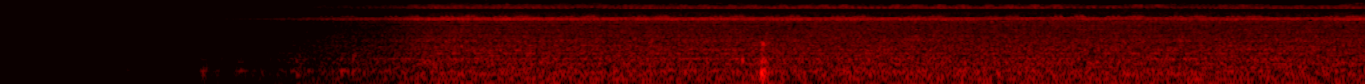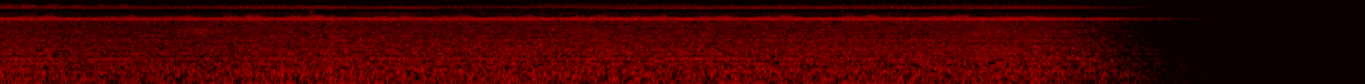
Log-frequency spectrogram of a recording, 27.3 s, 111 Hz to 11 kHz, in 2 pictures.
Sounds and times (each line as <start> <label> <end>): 2.4 crickets 25.7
